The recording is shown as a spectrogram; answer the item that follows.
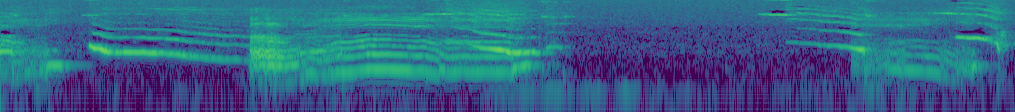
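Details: Pet Toy Poodle frustrated that nobody will play fetch, giving drawn-out whines that slide downward, then a rising-and-falling howl-like whine, a pause, and another descending whimper.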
